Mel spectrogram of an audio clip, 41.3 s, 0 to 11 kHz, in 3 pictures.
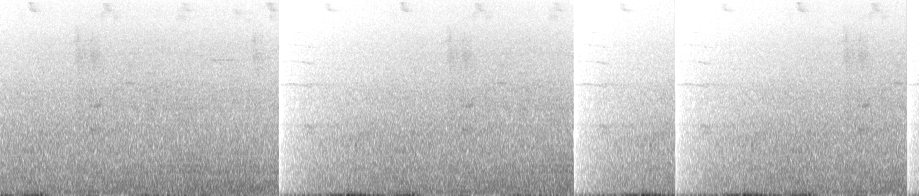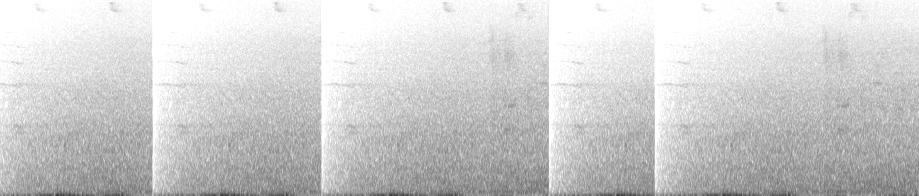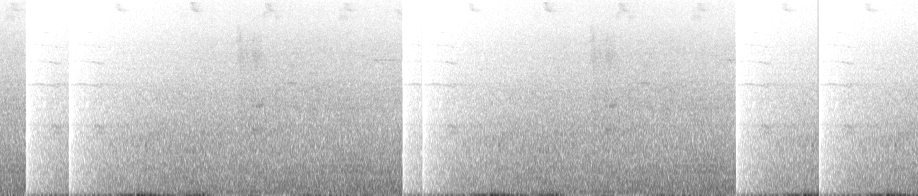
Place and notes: Cabo Branco, João Pessoa - Paraíba, Brésil - Cabo Branco, Spring Sunday Morning
Cabo Branco, Spring (October), Sunday morning. Recorded from my varando at ca 50 m. from Avenida Cabo Branco and seaside.
João Pessoa - Paraíba, Brazil, 28 October 2012, 07:00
